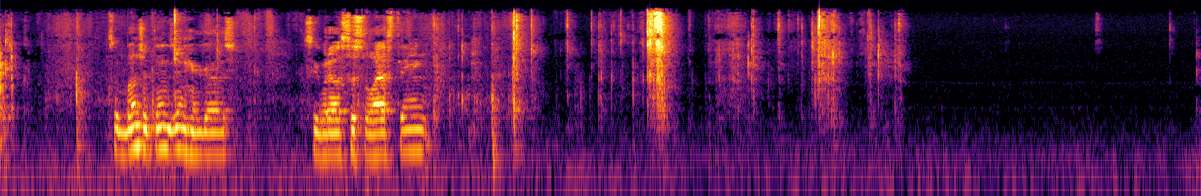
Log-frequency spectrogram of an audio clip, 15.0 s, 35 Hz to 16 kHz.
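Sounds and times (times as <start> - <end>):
packaging tearing: 6.4 - 11.4.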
